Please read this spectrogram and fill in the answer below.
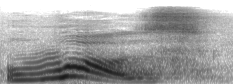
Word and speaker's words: was: of the O in the word was or let's take a picture of the Z in was W or Z was there it is w o was we can't change this this is how it's spelled so we have to think about what we say and the speech sounds in the way that we say it w or Z was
